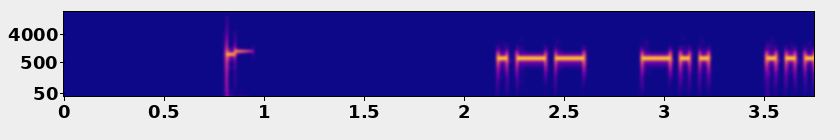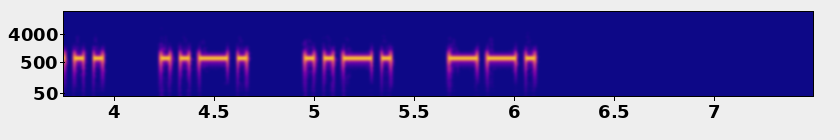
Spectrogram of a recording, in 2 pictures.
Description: Morse code, heard as a keyed tone, about 25 wpm, spaced as for 18 wpm, 700 Hz. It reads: WD5FFG
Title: USA Call Signs - 6 Characters - 2x Character Spacing - 25wpm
